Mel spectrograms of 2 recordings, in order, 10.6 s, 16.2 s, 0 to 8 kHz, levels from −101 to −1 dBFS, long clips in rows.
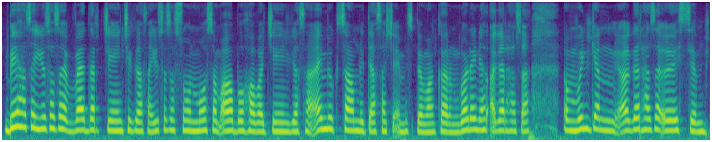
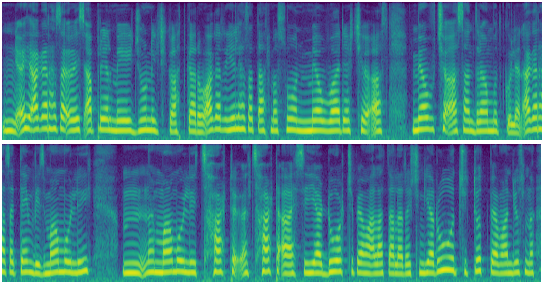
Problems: none marked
